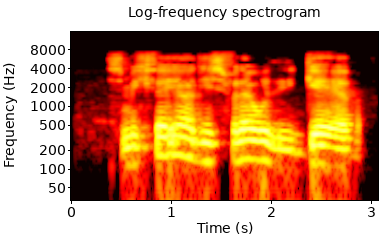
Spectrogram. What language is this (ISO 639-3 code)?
kab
